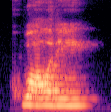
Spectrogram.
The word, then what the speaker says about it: quality: way to practice so we want to make sure that middle syllable is super duper short the shortest syllable in the word and syllable number one will be the longest syllable in the word so we have purrr Cuddy Quoddy of a deep so purity quality cavity give those a try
